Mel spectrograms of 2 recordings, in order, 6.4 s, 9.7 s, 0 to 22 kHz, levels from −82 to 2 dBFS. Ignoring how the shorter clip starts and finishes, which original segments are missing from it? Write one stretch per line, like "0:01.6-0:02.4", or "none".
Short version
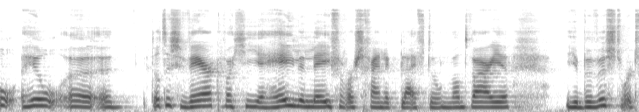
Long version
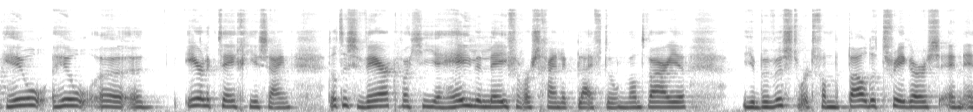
0:01.8-0:03.2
